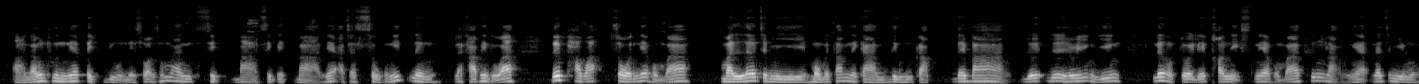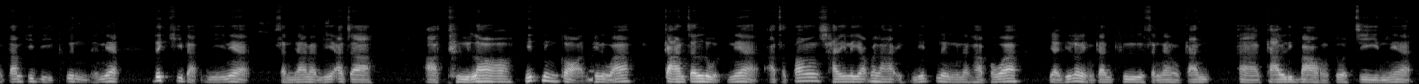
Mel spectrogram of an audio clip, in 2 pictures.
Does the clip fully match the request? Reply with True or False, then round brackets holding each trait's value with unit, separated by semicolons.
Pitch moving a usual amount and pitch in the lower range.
True (3.9 semitones; 125 Hz)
